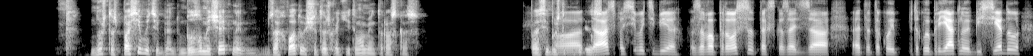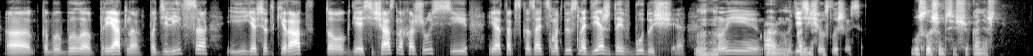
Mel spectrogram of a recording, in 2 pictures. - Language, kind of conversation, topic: Russian, podcast, Как выбрать между карьерой и личным счастьем?
- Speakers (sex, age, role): male, 18-19, guest; male, 65-69, host
- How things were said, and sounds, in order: none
